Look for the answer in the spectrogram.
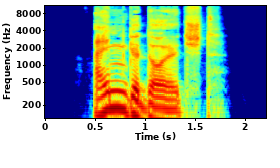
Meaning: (verb) past participle of eindeutschen; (adjective) adapted to the orthography, phonology and/or morphology of the German language; Germanized
- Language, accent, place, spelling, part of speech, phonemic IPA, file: German, Germany, Berlin, eingedeutscht, verb / adjective, /ˈaɪ̯nɡəˌdɔɪ̯tʃt/, De-eingedeutscht.ogg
